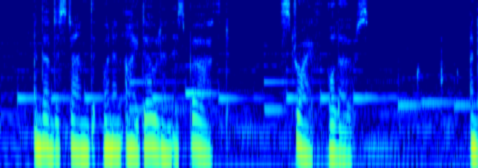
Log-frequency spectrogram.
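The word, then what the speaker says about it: Eidolon: fearsome beings known as idolan iolm I mean I I pronounce it idolon but that works to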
